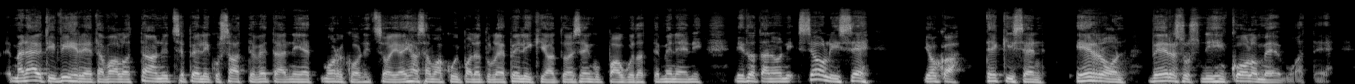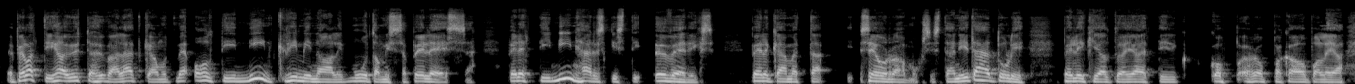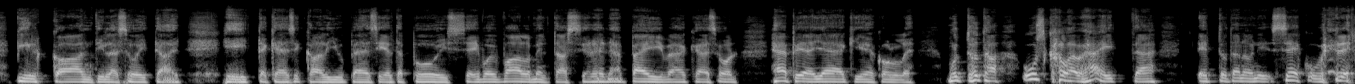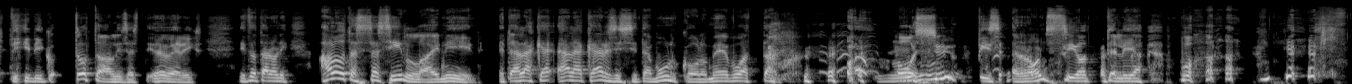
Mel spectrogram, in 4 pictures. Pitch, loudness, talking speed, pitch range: 130 Hz, -20 LUFS, 135 wpm, 120-155 Hz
